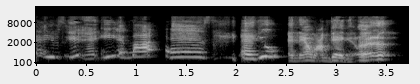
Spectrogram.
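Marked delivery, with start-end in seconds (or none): 0.0-2.5 put-on very high voice breaking into tearful sobbing. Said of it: "breaks down and starts crying".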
